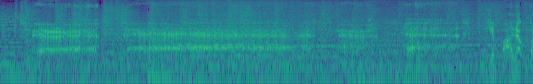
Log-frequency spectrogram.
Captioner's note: Tranavarth grunting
